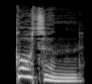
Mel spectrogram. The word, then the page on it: gotten: British English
